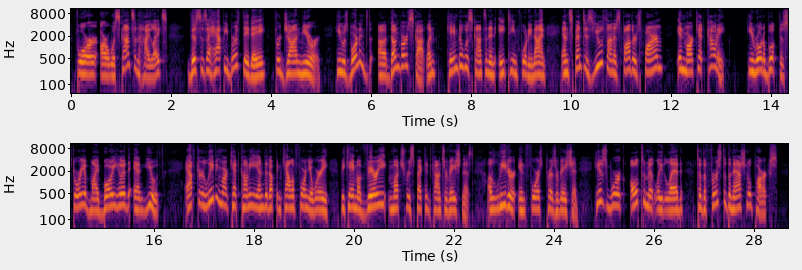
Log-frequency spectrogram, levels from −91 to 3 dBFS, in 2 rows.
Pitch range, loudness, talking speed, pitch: 190-245 Hz, -29 LUFS, 165 wpm, 215 Hz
